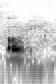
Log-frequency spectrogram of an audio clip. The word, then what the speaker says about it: Bode: It's spelled Bode. – Yeah, but it's Bode. – There's no accent aigu.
